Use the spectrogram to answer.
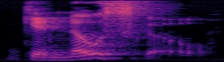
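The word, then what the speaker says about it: γινώσκω: bit more of an idea of how to pronounce Greek verbs here so the first one is Guinness Co y'know schoo and ghanoush go means I know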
